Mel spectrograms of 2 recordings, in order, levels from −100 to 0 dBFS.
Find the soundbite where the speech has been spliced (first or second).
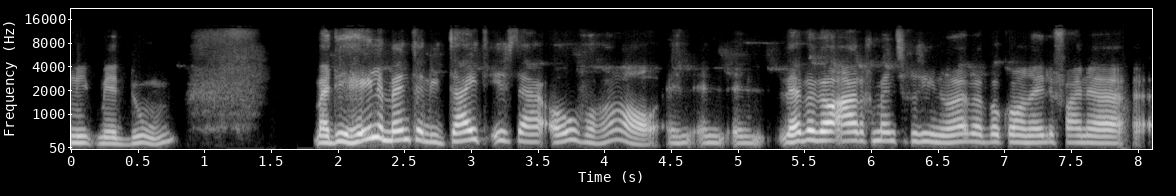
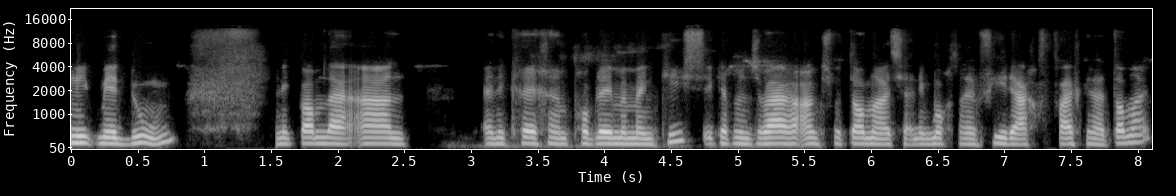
second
